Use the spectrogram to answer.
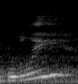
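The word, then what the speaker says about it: Boulley: this with people uh firekeeper's daughter by angeline booley that's how you pronounce it and i did this is the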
